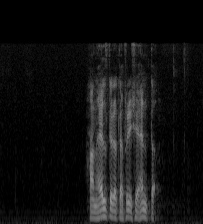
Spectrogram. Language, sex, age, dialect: Faroese, male, 61+, Suðuroy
